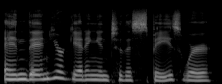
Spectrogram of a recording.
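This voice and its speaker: A woman's voice: mid-range voice, normal speed, smooth, no echo, clean studio sound. Ecuador-raised woman telling her story. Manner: warm storytelling with frequent "uh" and small grammar slips. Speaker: guest, cosmetic scientist. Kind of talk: casual interview talk.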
